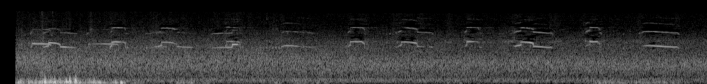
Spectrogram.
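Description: Eurasian stone-curlews give shrill, wailing whistles, rising then falling, repeated several times a second with overlapping higher notes. A brief low rumble opens the recording.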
